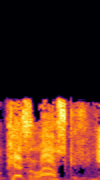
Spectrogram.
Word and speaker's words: Keselowski: How about Brad Keselowski? – Brad Keselowski. – Did I say it right? – Yeah, well, Keselowski.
